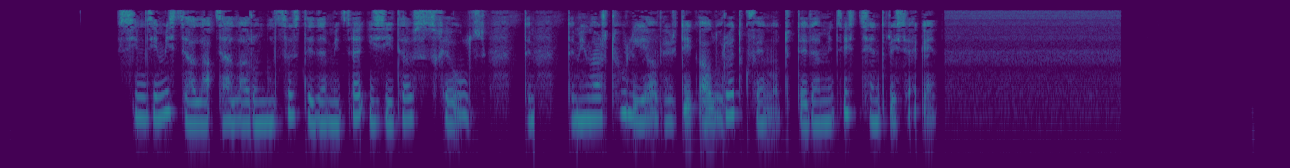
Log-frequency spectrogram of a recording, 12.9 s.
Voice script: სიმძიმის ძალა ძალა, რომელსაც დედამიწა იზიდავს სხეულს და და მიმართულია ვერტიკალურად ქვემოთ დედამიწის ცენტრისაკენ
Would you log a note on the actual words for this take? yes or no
no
